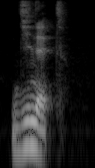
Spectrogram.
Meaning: tea party
- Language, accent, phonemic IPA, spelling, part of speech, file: French, France, /di.nɛt/, dînette, noun, LL-Q150 (fra)-dînette.wav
